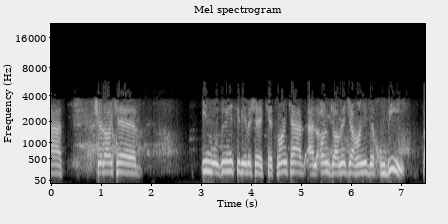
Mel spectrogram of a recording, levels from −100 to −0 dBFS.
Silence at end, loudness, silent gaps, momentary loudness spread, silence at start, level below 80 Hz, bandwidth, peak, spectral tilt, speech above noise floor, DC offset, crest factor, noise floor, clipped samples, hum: 0 s; -23 LUFS; none; 15 LU; 0 s; -70 dBFS; 4 kHz; -12 dBFS; -4.5 dB/octave; 37 dB; under 0.1%; 12 dB; -59 dBFS; under 0.1%; none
